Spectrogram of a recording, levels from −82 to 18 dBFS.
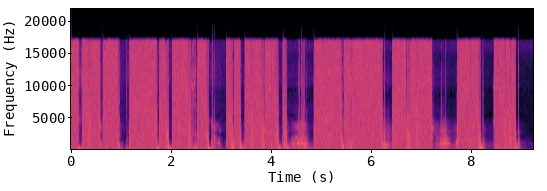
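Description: From start to finish, the samples are built from the wrong bytes. The decoder assembles each sample incorrectly, whether by reading one byte out of step, reversing the byte order, or assuming the wrong alignment, so the rapidly fluctuating low-order bits end up as the most significant part of every value. The speech comes through as loud, harsh broadband noise, close to white on the louder sounds.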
